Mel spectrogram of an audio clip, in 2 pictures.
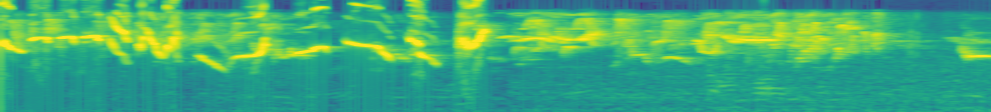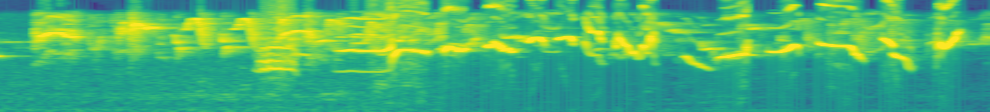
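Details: Full-repertoire song of an oriental magpie-robin: rapid chips and bright whistled slurs, then a dense buzzy scratchy passage before quick, jumping whistled notes return, all loud and nearly unbroken.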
